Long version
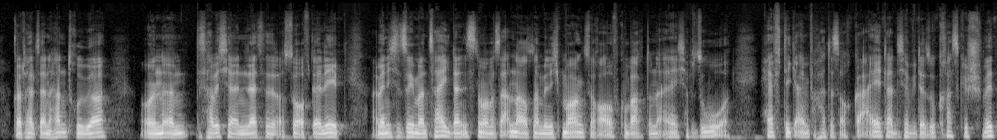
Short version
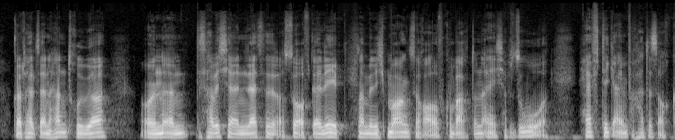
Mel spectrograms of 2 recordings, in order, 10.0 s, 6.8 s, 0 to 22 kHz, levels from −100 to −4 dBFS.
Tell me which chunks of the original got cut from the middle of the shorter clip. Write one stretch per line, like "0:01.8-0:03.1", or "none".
0:03.6-0:05.3
0:06.6-0:06.7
